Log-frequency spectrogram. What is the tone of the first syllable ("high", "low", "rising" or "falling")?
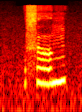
rising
